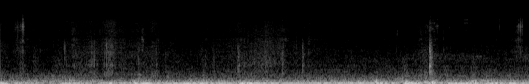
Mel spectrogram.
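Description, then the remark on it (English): Steady low rumble of a moving car heard from inside on a drive home from work, recorded Thursday, April 10, 2014: a constant engine and road drone with a faint airy hiss on top and occasional brief rattles, no voices. “I'm recording today in the car on my drive home from work, so I apologize for the recording quality.”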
